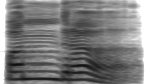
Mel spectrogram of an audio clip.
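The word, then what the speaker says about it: पंद्रह: ஹாவை கட்டாயம் எழுத வேண்டும் ஆனால் உச்சரிக்கும் பொழுது பந்திர என்று ஹவை அடக்கமாக உச்சரிக்க வேண்டும்.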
